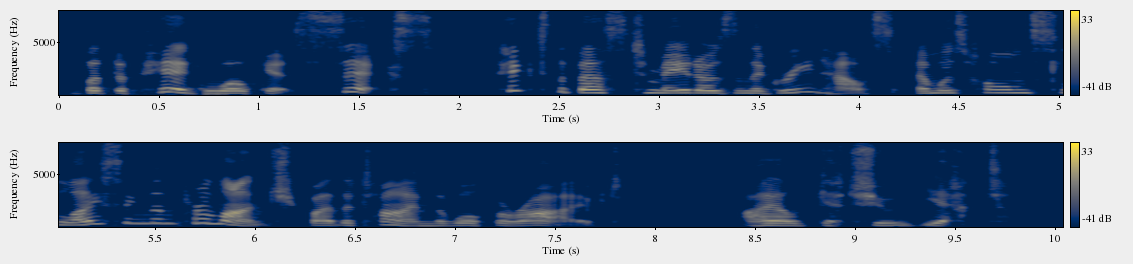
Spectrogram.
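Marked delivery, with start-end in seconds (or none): 8.4-9.7 slow, hushed, under-the-breath mutter. Narrator reading the wolf's line in a story, muttered under his breath. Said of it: "said the wolf under his breath".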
